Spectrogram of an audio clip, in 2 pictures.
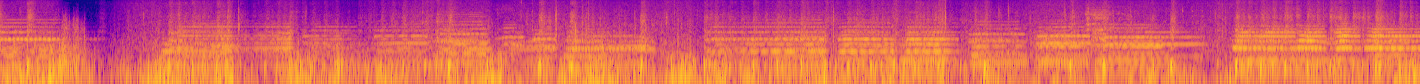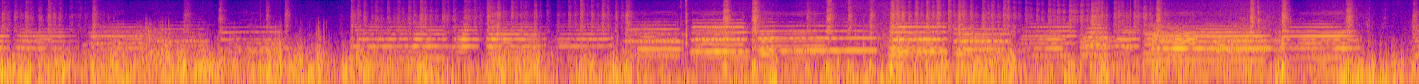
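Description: Brass instruments playing a melody in chords, the held notes changing every half second or so without a break.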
